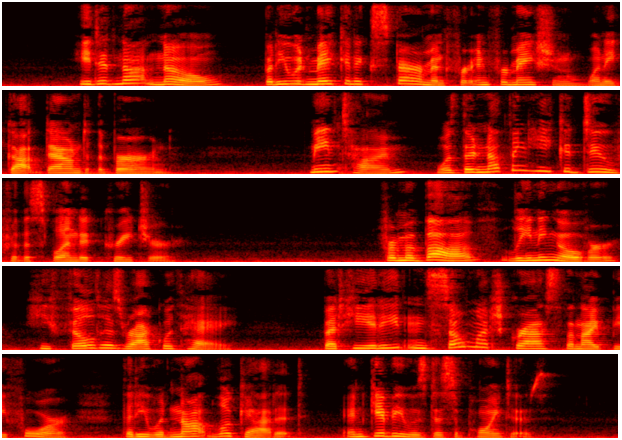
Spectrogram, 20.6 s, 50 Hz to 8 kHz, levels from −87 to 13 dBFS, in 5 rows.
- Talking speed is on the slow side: No, average, 180 wpm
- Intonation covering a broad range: Yes, wide, 5.8 semitones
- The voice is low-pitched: No, high, 225 Hz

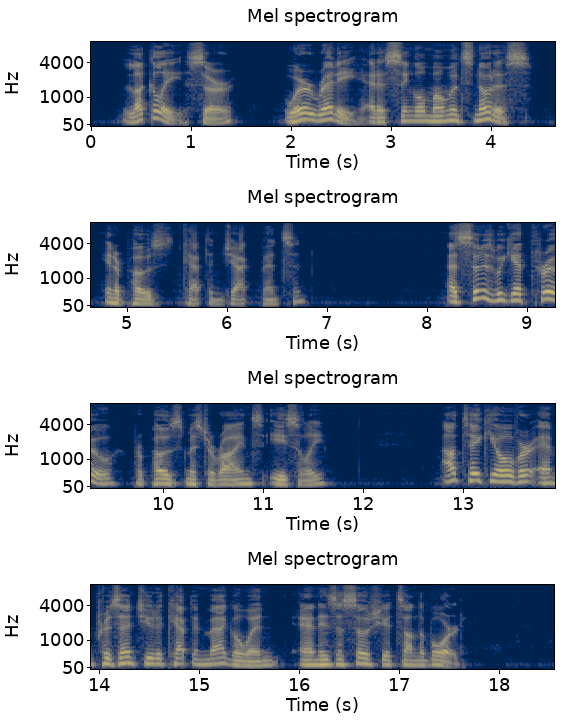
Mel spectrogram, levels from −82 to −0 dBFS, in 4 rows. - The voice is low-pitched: Yes, low, 130 Hz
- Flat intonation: No, average, 5.0 semitones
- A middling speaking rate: No, slow, 125 wpm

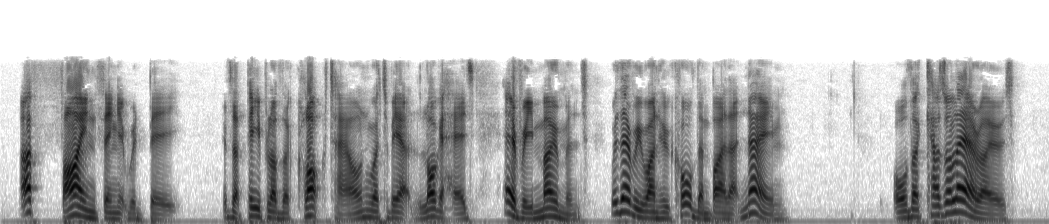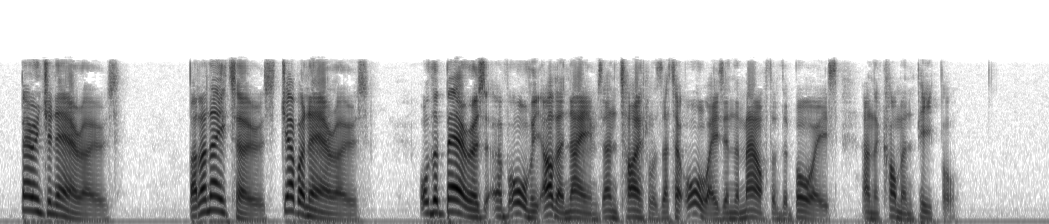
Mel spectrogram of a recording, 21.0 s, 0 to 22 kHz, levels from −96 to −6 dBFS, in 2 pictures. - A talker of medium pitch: No, low, 110 Hz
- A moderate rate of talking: Yes, average, 160 wpm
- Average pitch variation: No, wide, 6.7 semitones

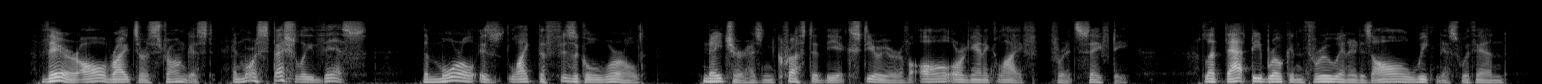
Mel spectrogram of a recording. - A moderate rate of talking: Yes, average, 150 wpm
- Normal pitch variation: Yes, average, 4.1 semitones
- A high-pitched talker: No, low, 115 Hz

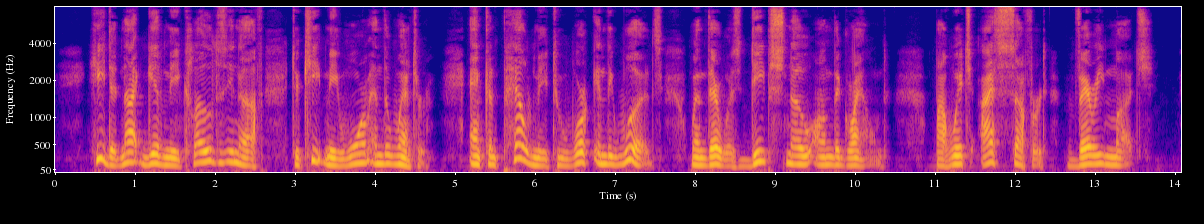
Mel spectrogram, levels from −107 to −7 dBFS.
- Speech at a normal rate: Yes, average, 150 wpm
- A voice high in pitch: No, medium, 145 Hz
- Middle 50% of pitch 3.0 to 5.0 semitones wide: Yes, average, 4.4 semitones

